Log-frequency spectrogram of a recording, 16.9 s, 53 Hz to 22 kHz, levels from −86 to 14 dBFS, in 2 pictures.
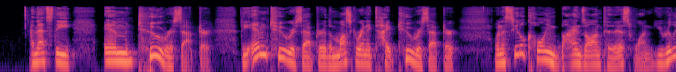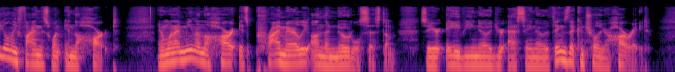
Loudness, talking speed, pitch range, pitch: -22 LUFS, 195 wpm, 100-135 Hz, 115 Hz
